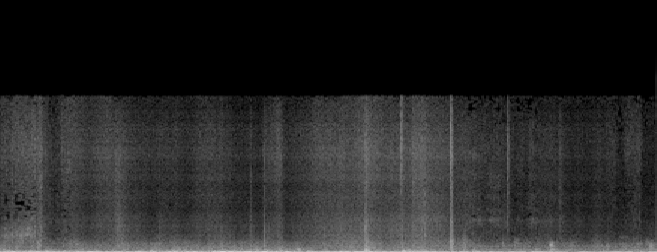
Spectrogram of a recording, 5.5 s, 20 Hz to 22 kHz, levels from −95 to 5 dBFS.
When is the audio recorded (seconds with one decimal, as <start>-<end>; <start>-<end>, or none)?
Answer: 0.0-0.6; 3.9-4.5; 5.1-5.5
